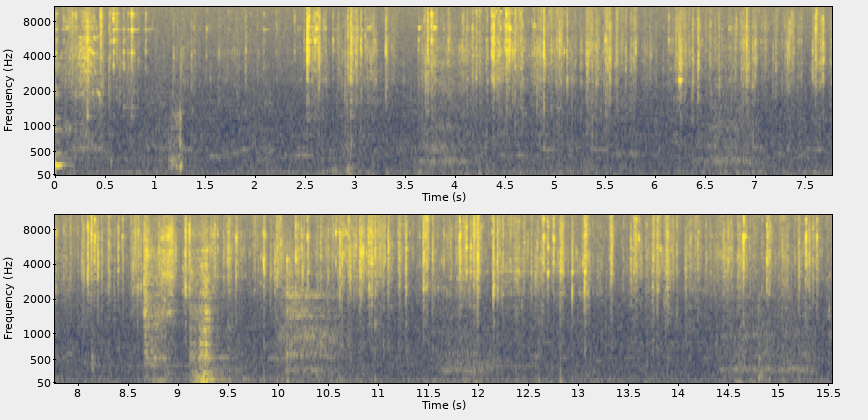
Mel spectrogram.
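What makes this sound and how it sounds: Fingernails tap and scratch rapidly over the decorated metal mesh face of a small round compact mirror set with beads and metal flowers, held close. Dense, quiet, bright clicking and scratchy rustling continues throughout, with a slightly louder burst near the middle.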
